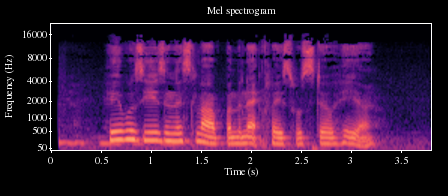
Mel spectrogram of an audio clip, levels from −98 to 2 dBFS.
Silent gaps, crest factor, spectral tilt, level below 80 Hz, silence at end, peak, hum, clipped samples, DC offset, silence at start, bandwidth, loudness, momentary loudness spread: none; 14 dB; -5 dB/octave; -56 dBFS; 0.55 s; -12 dBFS; none; under 0.1%; under 0.1%; 0.05 s; 16 kHz; -27 LUFS; 11 LU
